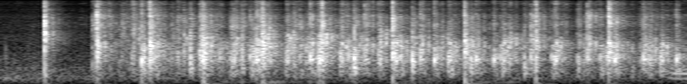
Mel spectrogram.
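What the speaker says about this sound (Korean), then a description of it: "박수." Soldiers at a coastal guard post clap together at the end of a briefing, a burst of sharp, uneven hand claps that starts abruptly and continues steadily and close by, with no voices over it.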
